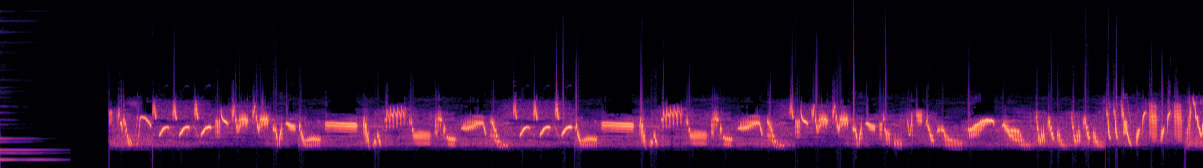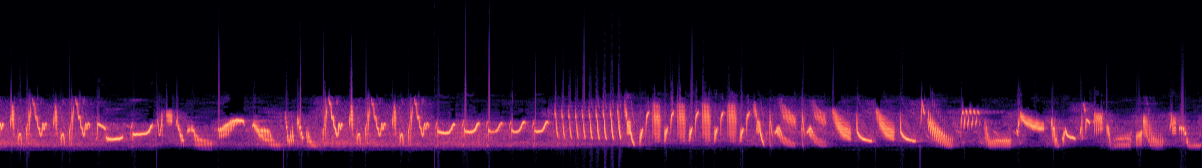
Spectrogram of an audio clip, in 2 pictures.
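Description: Bird song: continuous rapid, high-pitched chirping and warbling that starts about a second in, with a fast trill of repeated notes around three quarters of the way through.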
